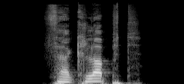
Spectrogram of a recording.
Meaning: 1. past participle of verkloppen 2. inflection of verkloppen: second-person plural present 3. inflection of verkloppen: third-person singular present 4. inflection of verkloppen: plural imperative
- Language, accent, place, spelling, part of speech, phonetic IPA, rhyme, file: German, Germany, Berlin, verkloppt, verb, [fɛɐ̯ˈklɔpt], -ɔpt, De-verkloppt.ogg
